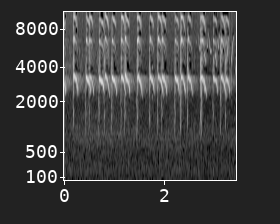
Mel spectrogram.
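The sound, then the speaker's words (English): Lesser yellowlegs, a shorebird, gives rapid alarm calls while defending its nest: a steady series of sharp, high, clipped notes repeated roughly three times a second, loud and insistent against a quiet background. “when the shorebirds called lesser yellowlegs sense a threat to their nest, they'll put up an unforgettable racket to drive the danger away.”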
